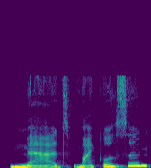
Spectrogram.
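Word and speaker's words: Mads Mikkelsen: think it was like they should have had mads Michaelson see that's how you say his name um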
